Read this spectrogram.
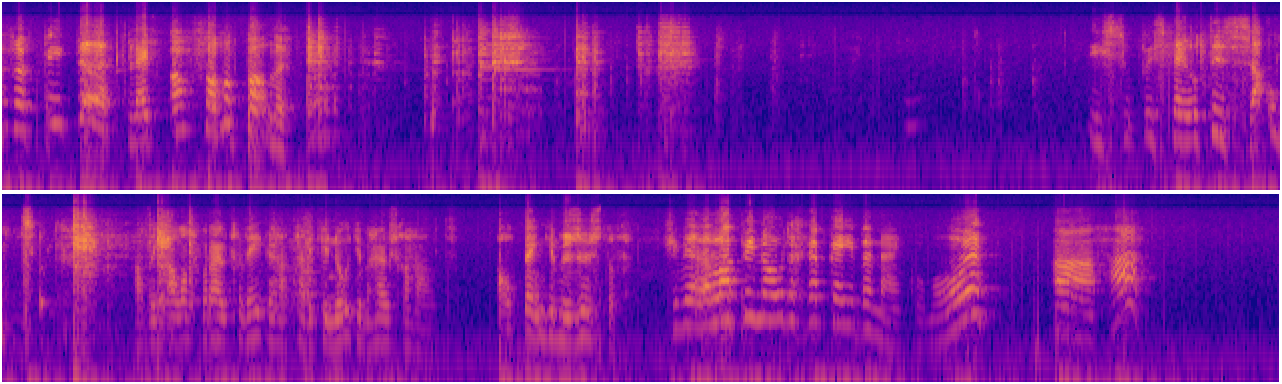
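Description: Middle-aged women talk with animation.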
